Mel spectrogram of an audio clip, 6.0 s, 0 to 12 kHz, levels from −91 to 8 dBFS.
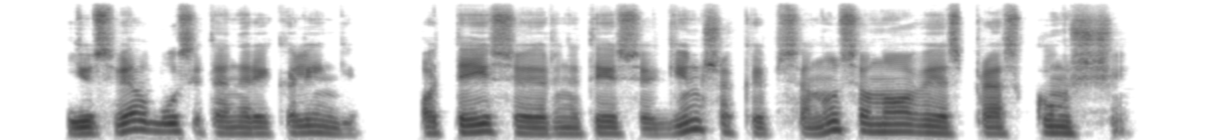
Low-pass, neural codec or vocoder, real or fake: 10.8 kHz; none; real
